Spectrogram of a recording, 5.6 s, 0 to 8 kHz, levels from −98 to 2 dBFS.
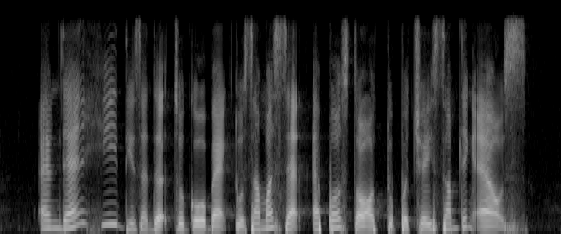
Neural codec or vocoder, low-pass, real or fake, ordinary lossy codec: none; 7.2 kHz; real; none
